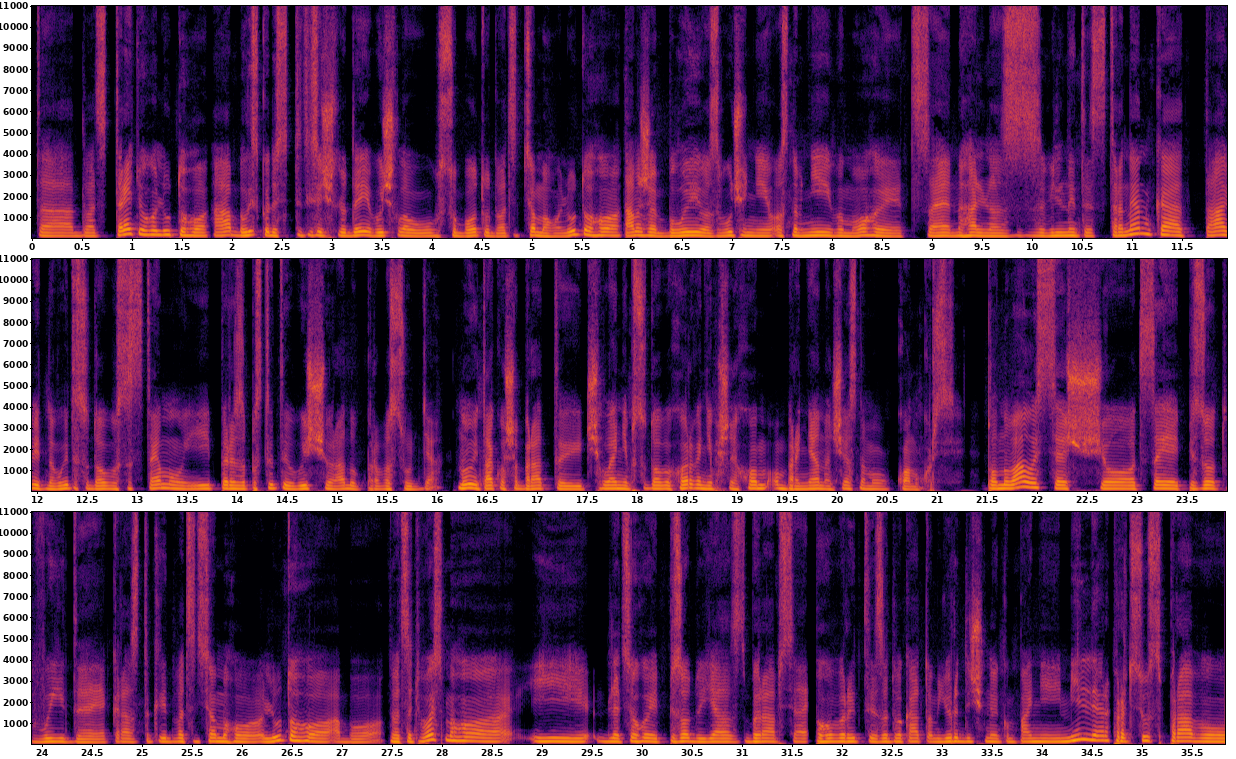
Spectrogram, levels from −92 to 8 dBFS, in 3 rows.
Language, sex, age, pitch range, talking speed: Ukrainian, male, 20-39, 150-165 Hz, 120 wpm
